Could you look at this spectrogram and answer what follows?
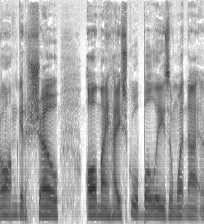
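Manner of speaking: ordinary talk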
